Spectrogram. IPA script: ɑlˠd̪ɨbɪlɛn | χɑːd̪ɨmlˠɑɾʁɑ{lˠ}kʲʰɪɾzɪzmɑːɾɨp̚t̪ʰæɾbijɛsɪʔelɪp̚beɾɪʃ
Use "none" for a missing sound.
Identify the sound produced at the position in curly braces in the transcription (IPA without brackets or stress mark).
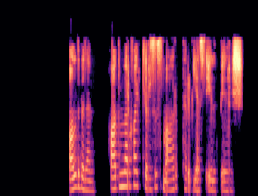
none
